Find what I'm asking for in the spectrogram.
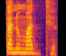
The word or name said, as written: तनुमध्य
